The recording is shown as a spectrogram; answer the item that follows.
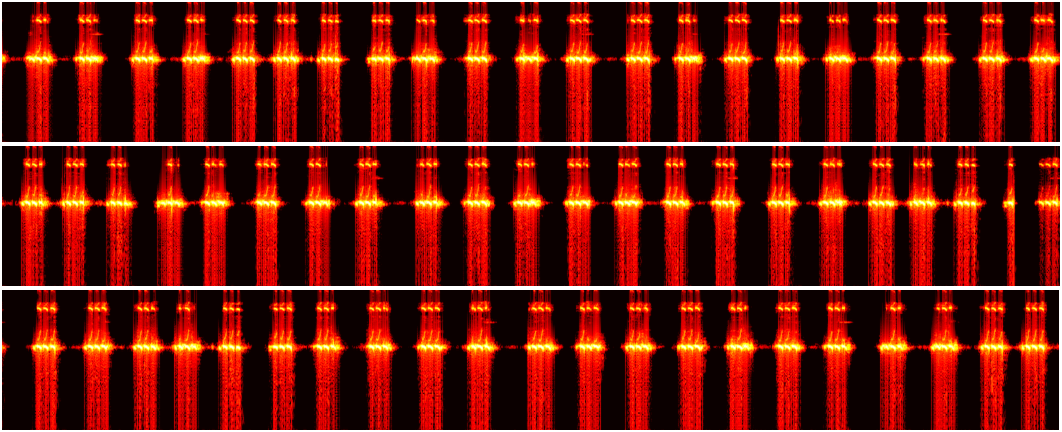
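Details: Cricket chirping, offered as a sound to drive away rats: loud, clear high-pitched pulses repeated about four times a second in a steady, unbroken train, with no other sounds.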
